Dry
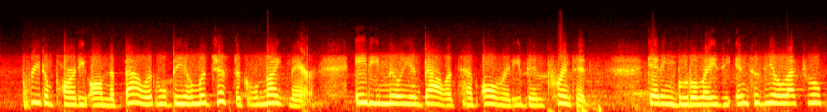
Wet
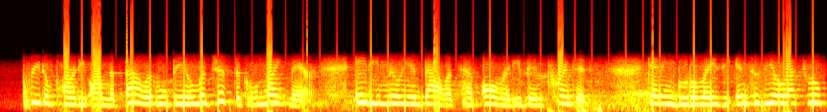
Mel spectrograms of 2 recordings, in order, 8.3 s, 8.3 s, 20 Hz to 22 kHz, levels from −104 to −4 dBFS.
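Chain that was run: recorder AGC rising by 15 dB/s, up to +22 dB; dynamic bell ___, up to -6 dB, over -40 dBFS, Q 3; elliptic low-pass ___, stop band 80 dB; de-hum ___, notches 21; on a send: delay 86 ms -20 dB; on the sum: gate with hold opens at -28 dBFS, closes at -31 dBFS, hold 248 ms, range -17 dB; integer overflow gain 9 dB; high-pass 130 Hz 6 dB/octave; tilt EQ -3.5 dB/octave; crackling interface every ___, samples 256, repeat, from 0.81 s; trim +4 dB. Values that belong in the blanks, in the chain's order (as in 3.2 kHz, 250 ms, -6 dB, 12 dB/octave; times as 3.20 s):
180 Hz, 2.4 kHz, 243.4 Hz, 0.17 s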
